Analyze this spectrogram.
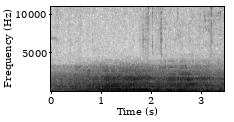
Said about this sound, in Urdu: اچھا جہاز چلا جائے پھر میں بولوں.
